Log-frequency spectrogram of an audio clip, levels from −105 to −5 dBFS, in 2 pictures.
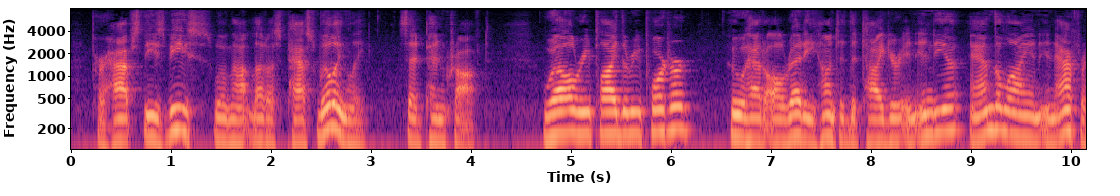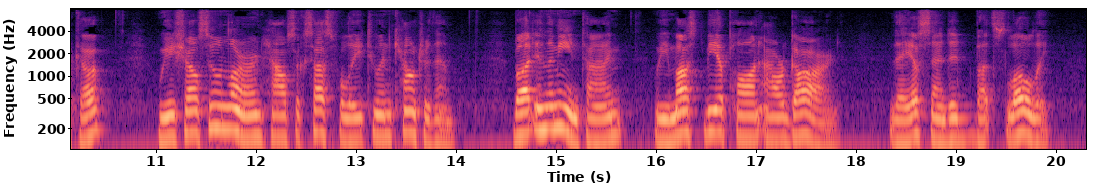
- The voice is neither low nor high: Yes, medium, 150 Hz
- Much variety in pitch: No, average, 3.7 semitones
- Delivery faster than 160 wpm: No, average, 155 wpm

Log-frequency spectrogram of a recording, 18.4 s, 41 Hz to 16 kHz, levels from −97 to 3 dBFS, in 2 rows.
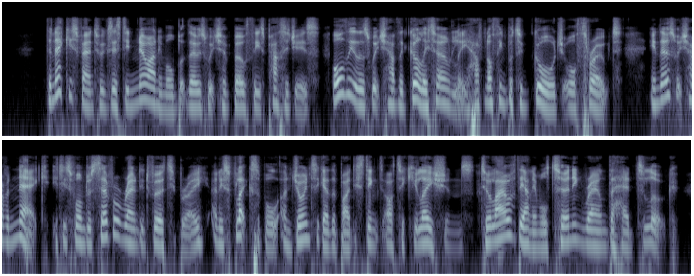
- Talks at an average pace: No, fast, 210 wpm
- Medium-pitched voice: Yes, medium, 160 Hz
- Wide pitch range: No, average, 3.6 semitones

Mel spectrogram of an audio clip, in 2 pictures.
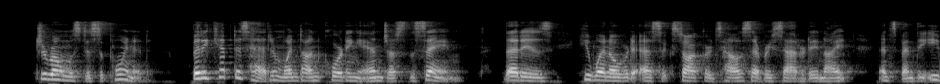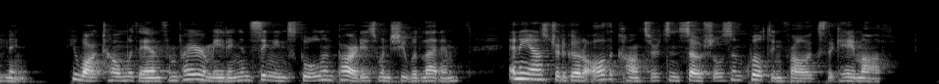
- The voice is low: No, medium, 170 Hz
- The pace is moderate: No, fast, 215 wpm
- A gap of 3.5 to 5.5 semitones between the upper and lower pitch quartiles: Yes, average, 4.5 semitones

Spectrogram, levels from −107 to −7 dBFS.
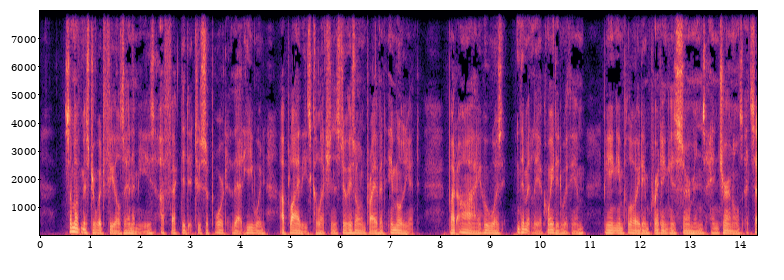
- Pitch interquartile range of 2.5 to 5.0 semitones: Yes, average, 2.8 semitones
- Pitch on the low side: Yes, very low, 80 Hz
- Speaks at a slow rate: No, average, 155 wpm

